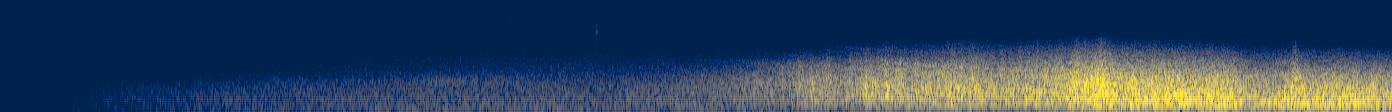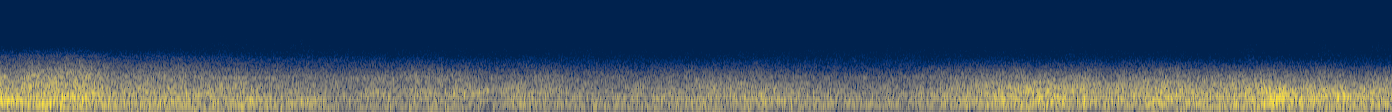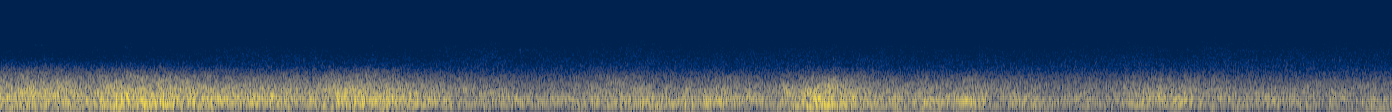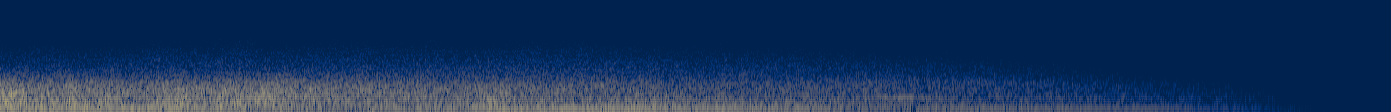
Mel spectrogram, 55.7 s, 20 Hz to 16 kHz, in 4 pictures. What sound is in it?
ps flighby highgain 02
The whole group making a slow pass. This one is pretty clean regarding the wanted sounds.
I recorded this one with a higher input gain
